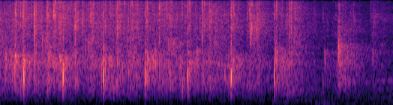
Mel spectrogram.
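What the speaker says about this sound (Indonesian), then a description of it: "Tepuk tangan." Scattered applause from an audience at a local business talk in Indonesia, a handful of sharp claps spaced across a light crowd murmur, moderately close and fading toward the end.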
